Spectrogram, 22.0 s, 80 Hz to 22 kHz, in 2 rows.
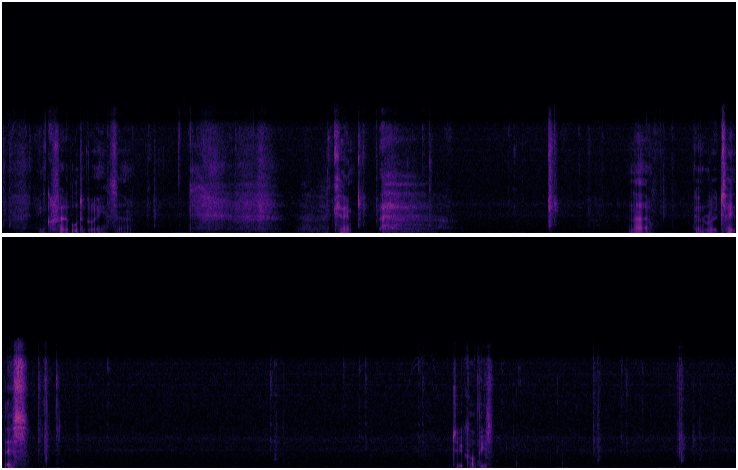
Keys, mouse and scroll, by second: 0.2 middle click, 1.9 alt+middle click, 4.0-4.9 alt+middle drag, 5.8 alt+middle click, 9.3 alt+middle click, 10.0-11.5 alt+middle drag, 12.6-15.0 shift+drag, 18.5-19.8 alt+middle drag, 20.6 alt+middle click.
